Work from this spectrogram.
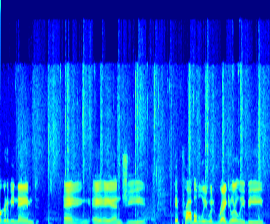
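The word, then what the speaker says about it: Aang: That if if you were going to be named a A N G, it probably would regularly be pronounced, but the character and the creators said it's pronounced Ang.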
